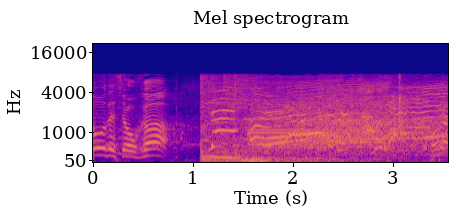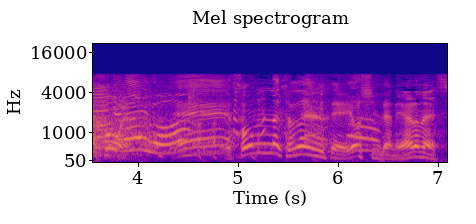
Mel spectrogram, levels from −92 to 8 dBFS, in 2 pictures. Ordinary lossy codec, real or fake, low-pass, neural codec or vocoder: none; real; none; none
